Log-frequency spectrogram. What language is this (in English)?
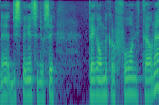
Portuguese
